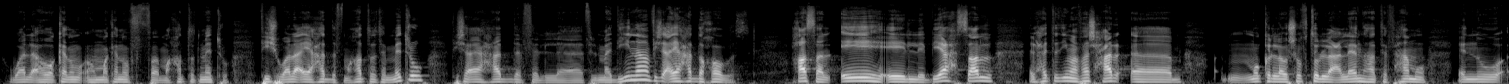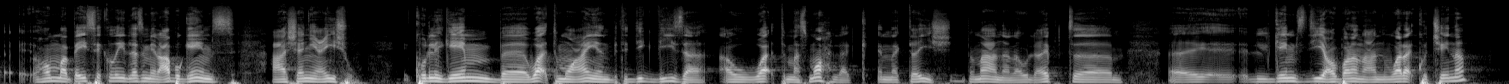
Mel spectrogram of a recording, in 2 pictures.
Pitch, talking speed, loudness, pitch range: 120 Hz, 140 wpm, -19 LUFS, 110-140 Hz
